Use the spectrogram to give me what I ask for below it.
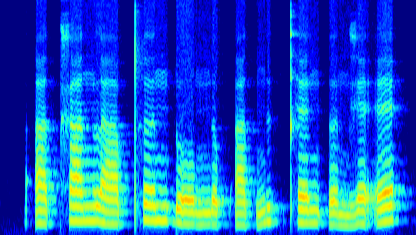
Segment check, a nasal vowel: absent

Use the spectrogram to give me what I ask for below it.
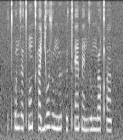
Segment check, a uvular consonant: present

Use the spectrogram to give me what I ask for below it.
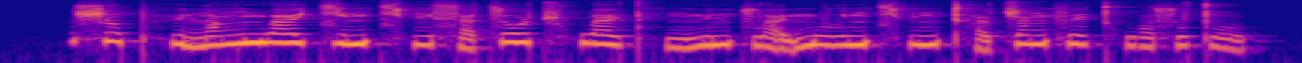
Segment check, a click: absent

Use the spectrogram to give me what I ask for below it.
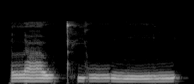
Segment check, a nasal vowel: present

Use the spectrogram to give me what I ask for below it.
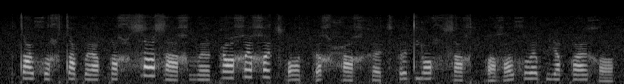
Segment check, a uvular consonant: present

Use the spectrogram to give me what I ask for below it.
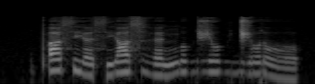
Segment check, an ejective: present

